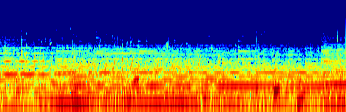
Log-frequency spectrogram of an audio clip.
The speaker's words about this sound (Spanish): a tu alrededor, observa el fondo del mar. El color del fondo del mar. Los sonidos del fondo del mar.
